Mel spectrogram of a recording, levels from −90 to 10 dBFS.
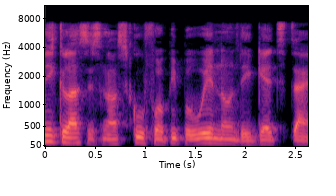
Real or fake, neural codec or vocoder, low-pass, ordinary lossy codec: fake; codec, 16 kHz, 2 kbps, X-Codec, WavLM features, trained on Multilingual LibriSpeech; 7.2 kHz; none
